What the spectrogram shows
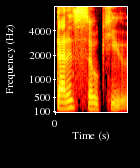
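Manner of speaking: normal talking voice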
